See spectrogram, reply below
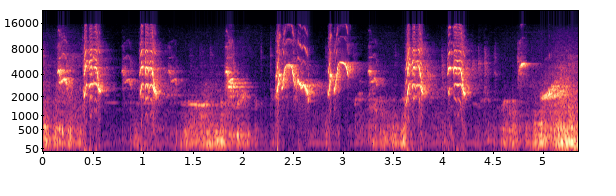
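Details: White-rumped shama singing as a lure to set off other shamas: quick run of clear whistles and swooping notes with harsher chattering bits, phrases packed close together, some low background noise.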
